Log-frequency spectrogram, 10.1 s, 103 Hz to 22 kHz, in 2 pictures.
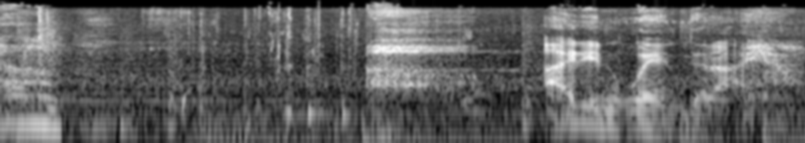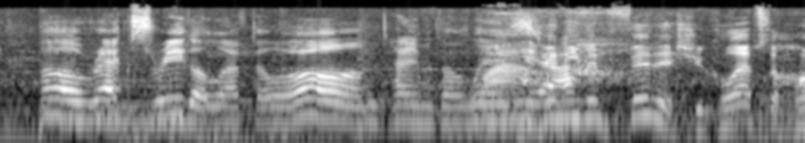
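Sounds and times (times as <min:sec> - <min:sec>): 
speech: 0:00.0 - 0:00.6, 0:03.5 - 0:10.0
water splashing and trickling onto a towel: 0:00.0 - 0:03.4
water gushing as it pours: 0:00.2 - 0:03.1.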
